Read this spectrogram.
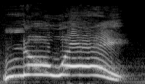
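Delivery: high, drawn-out refusal; emphatic disbelief. A narrator's reading. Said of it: "shook her head slowly and said".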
